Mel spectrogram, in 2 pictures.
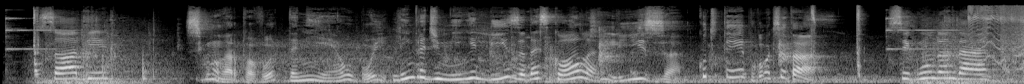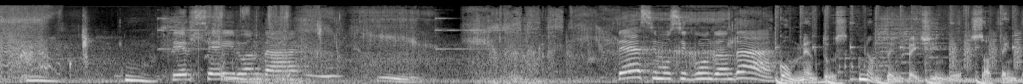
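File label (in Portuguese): Locução Personagem; Mentos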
